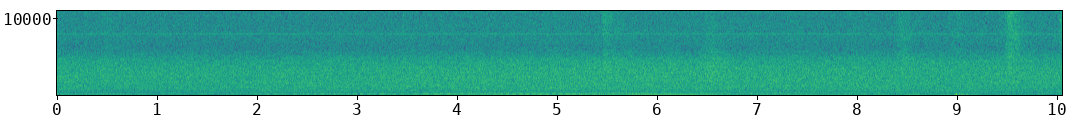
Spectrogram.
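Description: A steady low mechanical hum over background hiss, swelling louder through the middle and easing off again, with a single thump about nine seconds in.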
